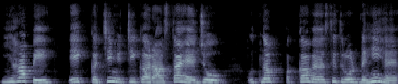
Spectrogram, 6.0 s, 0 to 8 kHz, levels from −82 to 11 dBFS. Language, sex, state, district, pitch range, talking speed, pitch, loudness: Hindi, female, Bihar, Saharsa, 220-280 Hz, 150 wpm, 240 Hz, -24 LUFS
